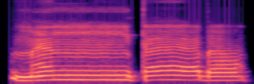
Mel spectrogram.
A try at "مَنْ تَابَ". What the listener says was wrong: মান এটা না, মান জিহ্বার অগ্রভাগটা ওখানে তায়ের মাখরাজে লাগাই ফেলবেন ইয়ার সময়, মানে গুন্নার সময়। মান মান তাবা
